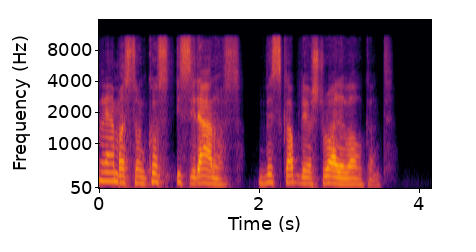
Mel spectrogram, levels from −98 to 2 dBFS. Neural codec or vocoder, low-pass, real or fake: codec, 16 kHz in and 24 kHz out, 0.4 kbps, LongCat-Audio-Codec, two codebook decoder; 10.8 kHz; fake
